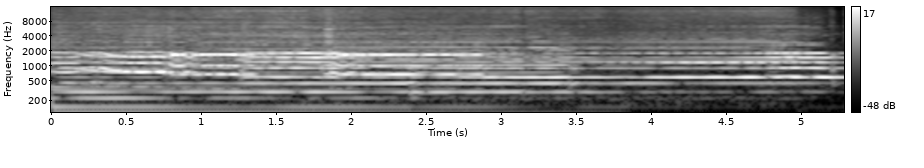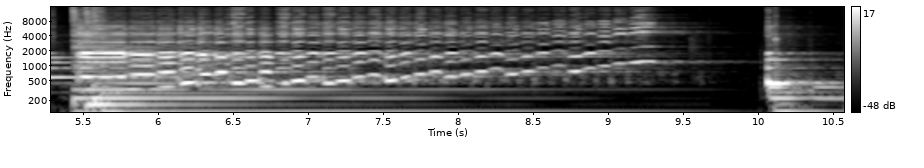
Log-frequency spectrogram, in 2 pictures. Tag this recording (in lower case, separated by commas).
playing erhu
